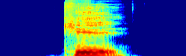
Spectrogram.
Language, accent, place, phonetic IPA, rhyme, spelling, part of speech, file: German, Germany, Berlin, [kɪl], -ɪl, kill, verb, De-kill.ogg
- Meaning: 1. singular imperative of killen 2. first-person singular present of killen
